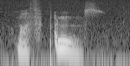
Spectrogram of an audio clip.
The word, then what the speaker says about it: Maspunz: Then, it switches again. Maspunz. Maspunz. So, we're accenting the last syllable again.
